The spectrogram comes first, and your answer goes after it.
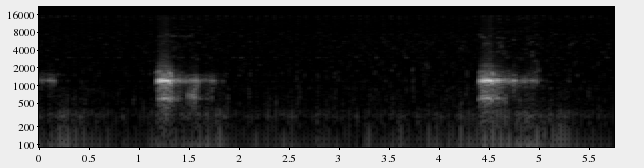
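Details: Carpathian red deer stag roaring during the 2021 breeding season in Bucovina: two loud, hoarse, harmonic bellows, each about half a second long, spaced roughly three seconds apart over a steady low rumble of background noise.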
